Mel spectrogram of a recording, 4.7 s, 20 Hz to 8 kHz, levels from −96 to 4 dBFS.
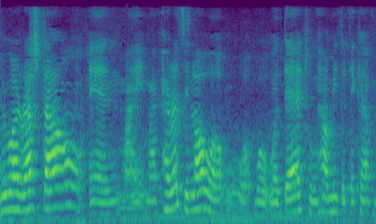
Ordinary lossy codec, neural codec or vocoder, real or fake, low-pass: AAC, 32 kbps; none; real; 7.2 kHz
